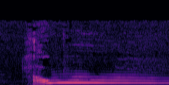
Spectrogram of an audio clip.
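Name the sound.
person imitating a howl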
